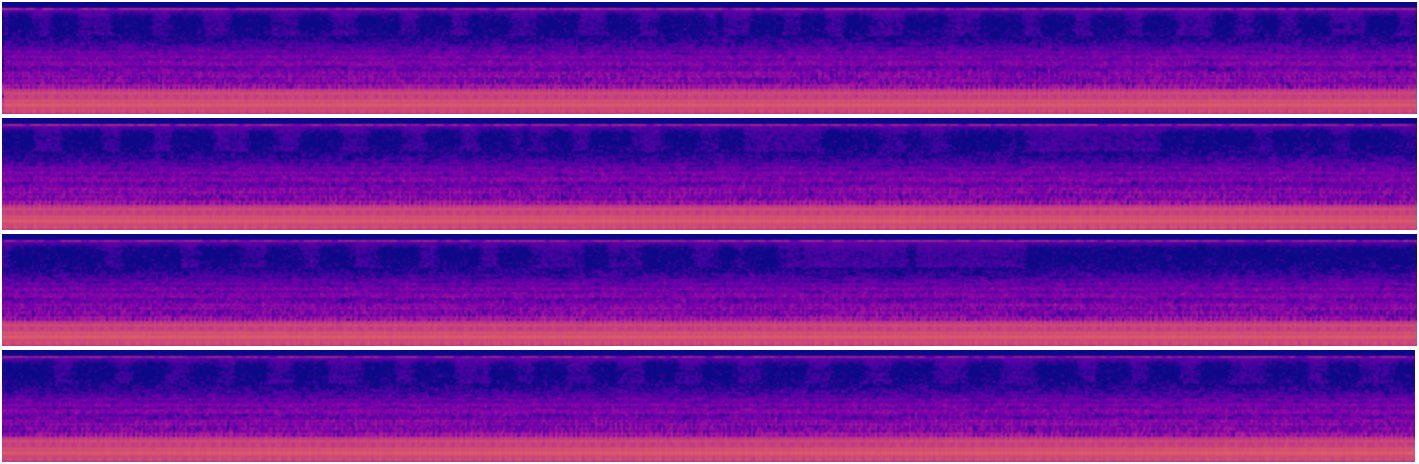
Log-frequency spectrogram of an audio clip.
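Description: Steady electrical hum made of several low, unchanging tones, with a faint hiss above it.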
